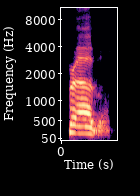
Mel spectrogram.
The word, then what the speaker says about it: Froebel: and you went to Froebel School, is that how you pronounce it? Froebel Hall School? Yeah. School? Verbal, yes.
